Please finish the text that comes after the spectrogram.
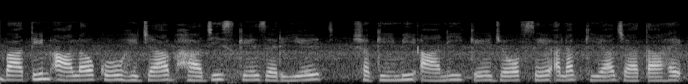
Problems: constant background noise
